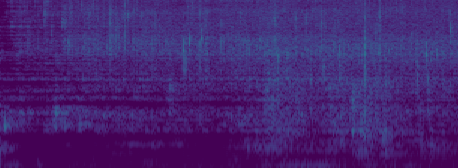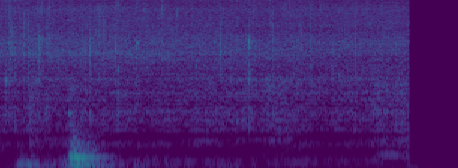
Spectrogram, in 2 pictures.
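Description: Onion frying in a pan and being stirred, a continuous crackling sizzle with a scraping stir partway through, close and fairly quiet, ending abruptly.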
